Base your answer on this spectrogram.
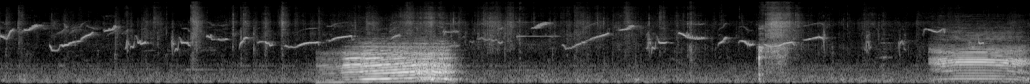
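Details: Tame fat cow calling a female while a herd is driven in the afternoon; two harmonic moos, a long loud one then a shorter one near the end, over steady chirping birds.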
